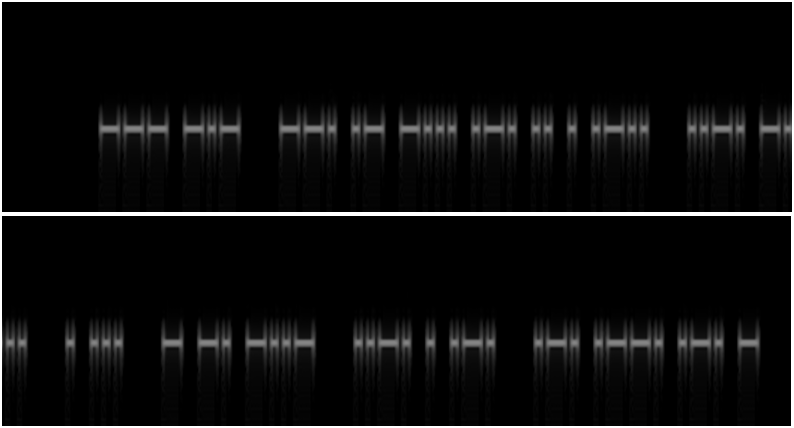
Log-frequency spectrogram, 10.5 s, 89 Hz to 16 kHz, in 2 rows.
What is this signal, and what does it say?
Morse code, heard as a keyed tone, about 30 wpm, 700 Hz. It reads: OK GABRIEL FB ES TNX FER RPRT
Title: Practice QSO - Exchange 2 - Info - 30wpm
